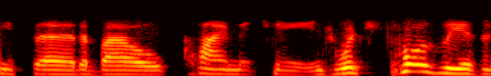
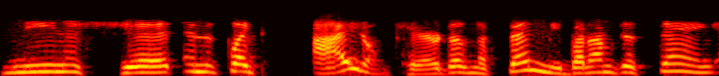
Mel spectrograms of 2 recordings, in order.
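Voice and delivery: ordinary talk, nothing marked

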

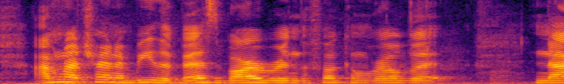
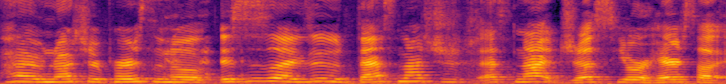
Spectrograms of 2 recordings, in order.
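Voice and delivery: higher-pitched, mock-indignant telling-off; retold telling-off; 4 semitones higher than usual. Barber recounts going off on a client, mock indignant. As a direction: retell going off on him, half amused. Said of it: "I had to go off on him".

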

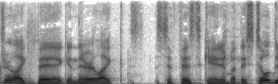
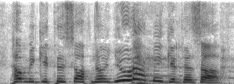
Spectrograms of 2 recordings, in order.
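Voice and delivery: higher voice, squabbling over a leash; high squeaky bickering; 11 semitones higher than usual. Pretend. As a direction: squeak at each other to get it off. Two tiny humans bickering.

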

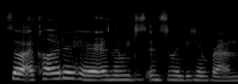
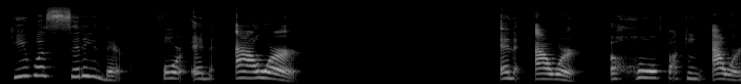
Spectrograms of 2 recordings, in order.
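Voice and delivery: loud outraged stress on hour, louder; indignant emphasis; 3 semitones higher, 9 dB louder than usual. Real, not acted. Telling viewers about the waiting man, loud and outraged. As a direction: hammer how long he waited.

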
